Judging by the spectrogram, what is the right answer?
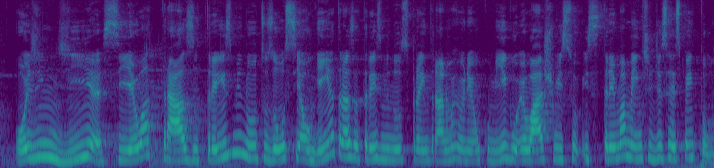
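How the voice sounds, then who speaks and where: A woman's high-pitched voice at a moderate pace, with ordinary pitch variation and hardly any pauses. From Brazil. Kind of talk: casual talk to camera.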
